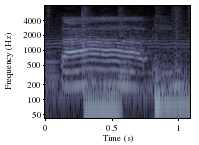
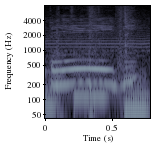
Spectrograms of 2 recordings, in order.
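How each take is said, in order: First: The first vowel sounds like 'ah'. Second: The first vowel sounds like 'ay'. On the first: "I've been kind of pronouncing it as Bobby to get the pun going" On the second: "Instead of baby"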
